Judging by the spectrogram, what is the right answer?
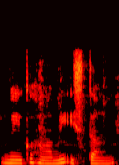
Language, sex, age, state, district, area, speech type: Telugu, female, 30-45, Telangana, Jagtial, rural, spontaneous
